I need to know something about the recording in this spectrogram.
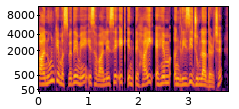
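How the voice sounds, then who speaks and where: A woman's voice: medium pitch, fairly quick, a little mellow, no room sound. Inquisitive woman in a dry-sounding recording. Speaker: co-host leading with questions. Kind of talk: conversational legal explainer dialogue.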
